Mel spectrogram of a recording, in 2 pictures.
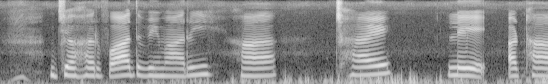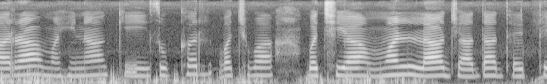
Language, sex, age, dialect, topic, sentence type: Chhattisgarhi, female, 31-35, Northern/Bhandar, agriculture, statement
